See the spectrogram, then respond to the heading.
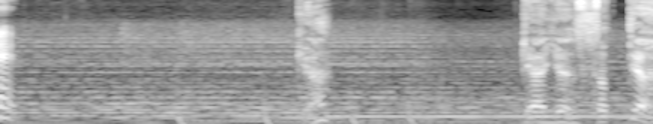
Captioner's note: surprised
